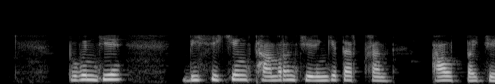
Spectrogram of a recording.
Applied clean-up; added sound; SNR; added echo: none; none; none; none.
